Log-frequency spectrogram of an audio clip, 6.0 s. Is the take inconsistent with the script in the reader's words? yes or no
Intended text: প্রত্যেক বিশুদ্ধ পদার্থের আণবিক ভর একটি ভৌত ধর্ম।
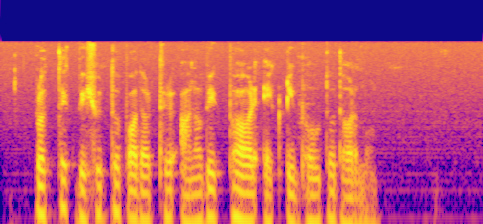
no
